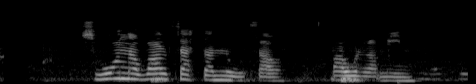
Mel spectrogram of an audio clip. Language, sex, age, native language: Icelandic, male, 11, Icelandic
